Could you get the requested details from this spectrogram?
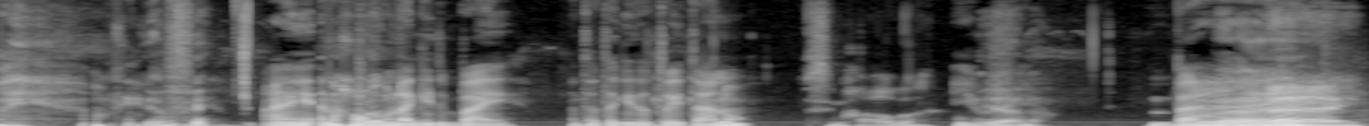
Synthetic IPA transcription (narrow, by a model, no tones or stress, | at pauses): ojokʰejjafiaʔa̰naχnuloximleaɡid̪baj | at̪at̪aɡid̪o̞t̪o̞it̪anu | simχa̰bajojfa̰lia | baaj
